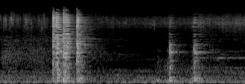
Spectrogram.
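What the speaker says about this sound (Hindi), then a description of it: "चिकन को पकते हुए तकरीबन 5 से 7 मिनट हो चुके हैं।" Chicken shashlik cooking down in a pan with sauce, a few sharp metal clinks and scrapes of a utensil against the pan over a faint background, no talking.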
